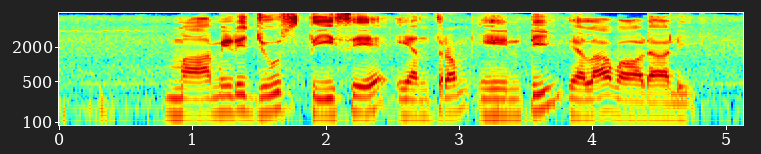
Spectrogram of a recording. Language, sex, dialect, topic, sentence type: Telugu, male, Utterandhra, agriculture, question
